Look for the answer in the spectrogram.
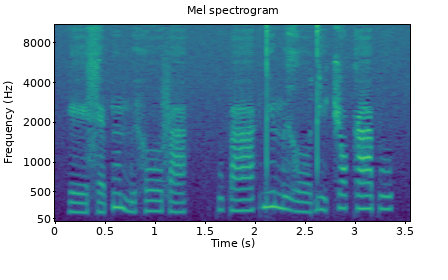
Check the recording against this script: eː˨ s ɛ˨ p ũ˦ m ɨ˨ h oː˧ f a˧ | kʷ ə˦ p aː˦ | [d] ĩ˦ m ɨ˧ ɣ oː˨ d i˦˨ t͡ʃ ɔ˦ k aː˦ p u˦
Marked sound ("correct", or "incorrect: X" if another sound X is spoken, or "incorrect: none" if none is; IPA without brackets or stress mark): correct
